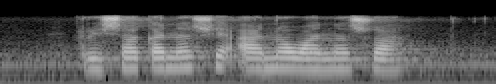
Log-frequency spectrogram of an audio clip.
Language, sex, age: Tsonga, female, 18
